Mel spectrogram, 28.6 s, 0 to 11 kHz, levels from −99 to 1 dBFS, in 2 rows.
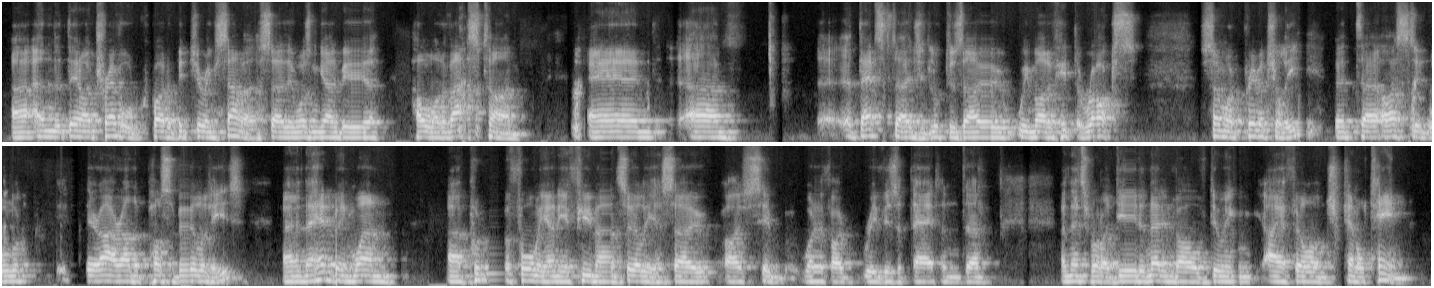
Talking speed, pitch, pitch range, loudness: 180 wpm, 125 Hz, 115-130 Hz, -17 LUFS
